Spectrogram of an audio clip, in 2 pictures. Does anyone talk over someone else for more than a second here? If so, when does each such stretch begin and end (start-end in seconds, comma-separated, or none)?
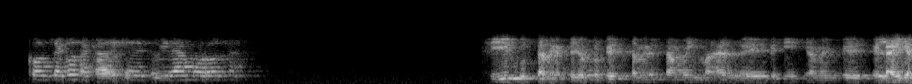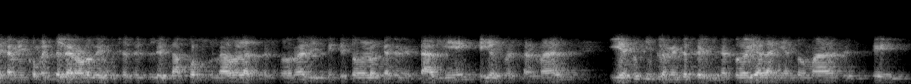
none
